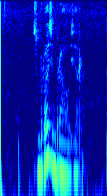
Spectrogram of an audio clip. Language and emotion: Russian, neutral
